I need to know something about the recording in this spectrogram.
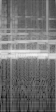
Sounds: Keyboard (musical), Musical instrument, Music, Piano

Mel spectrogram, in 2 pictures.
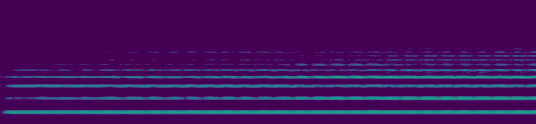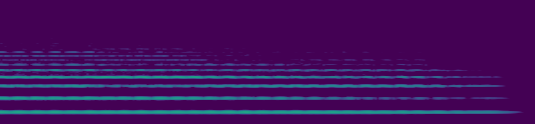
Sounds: Musical instrument, Music, Wind instrument

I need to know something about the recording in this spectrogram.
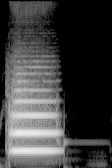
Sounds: Musical instrument, Music, Brass instrument

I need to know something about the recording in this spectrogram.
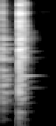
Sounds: Tap, home sounds, dishes, pots and pans

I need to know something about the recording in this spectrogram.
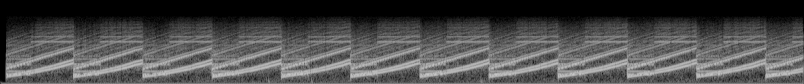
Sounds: Siren, Alarm

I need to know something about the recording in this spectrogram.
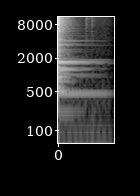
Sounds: Domestic sounds, dishes, pots and pans

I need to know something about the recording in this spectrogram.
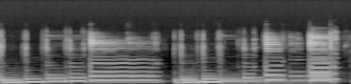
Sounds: Musical instrument, Music, Plucked string instrument, Electric guitar, Guitar

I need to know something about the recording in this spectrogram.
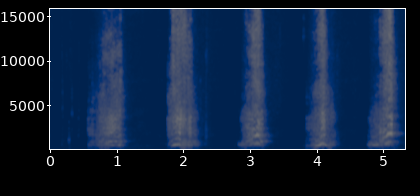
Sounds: home sounds, Zipper (clothing)

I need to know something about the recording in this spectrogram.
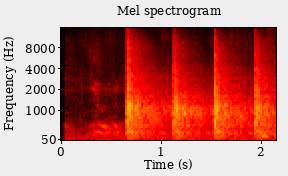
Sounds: Hammer, Tools

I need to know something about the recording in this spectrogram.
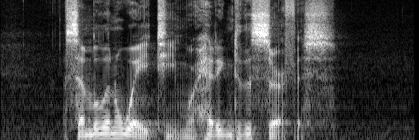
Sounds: Human voice, Speech, Male speech

